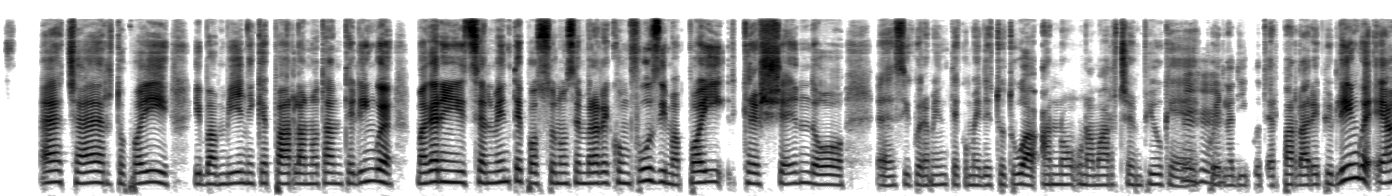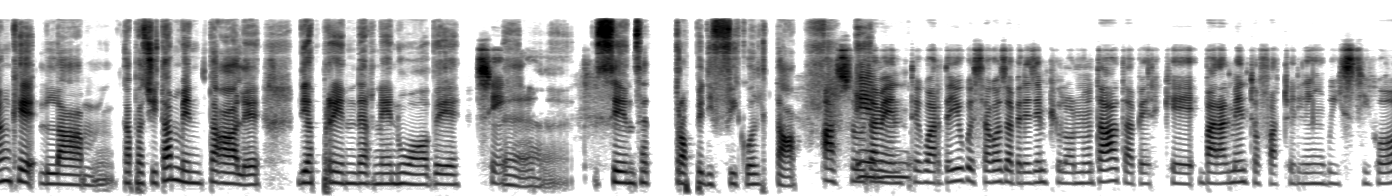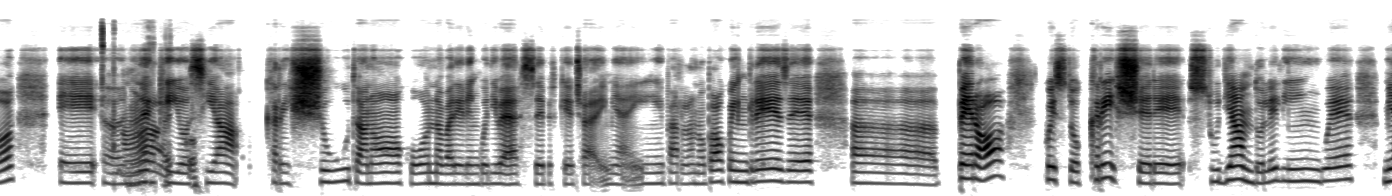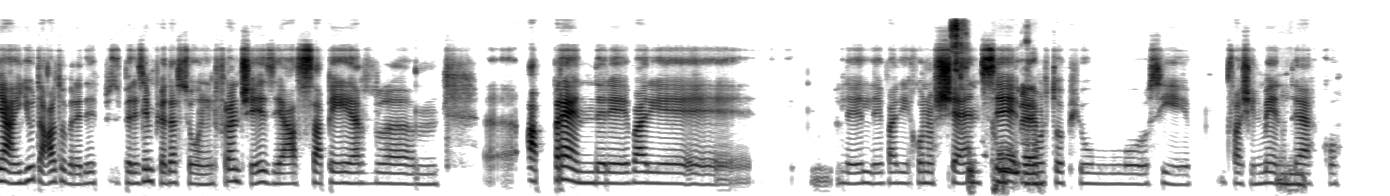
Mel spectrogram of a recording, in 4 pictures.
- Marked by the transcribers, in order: other background noise; tapping; "cioè" said as "ceh"
- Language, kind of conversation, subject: Italian, podcast, Che ruolo ha la lingua nella tua identità?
